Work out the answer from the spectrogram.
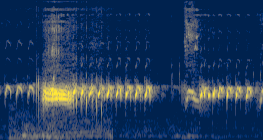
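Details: Zebra dove (perkutut) in active, melodious song, played as a lure to draw song from untrained doves; rapid stuttering coos around one pitch, repeated about four times a second, with a loud blurred burst near the start and low background rumble.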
